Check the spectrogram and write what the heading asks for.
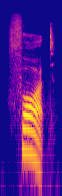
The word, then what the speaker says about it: fought: Fight, fought, fought. Seek, sought, sought. Teach, taught, taught. Think, thought, thought. Remember that the G is silent in these verbs.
